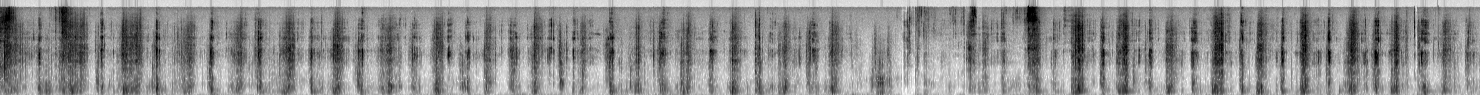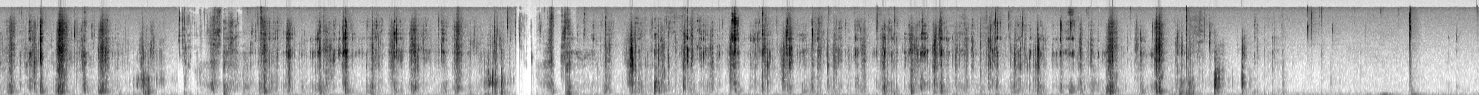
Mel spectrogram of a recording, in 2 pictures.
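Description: Close-miked chewing of a mouthful of food: rapid, wet mouth clicks and crackles with brief pauses. The sound goes quiet near the end.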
